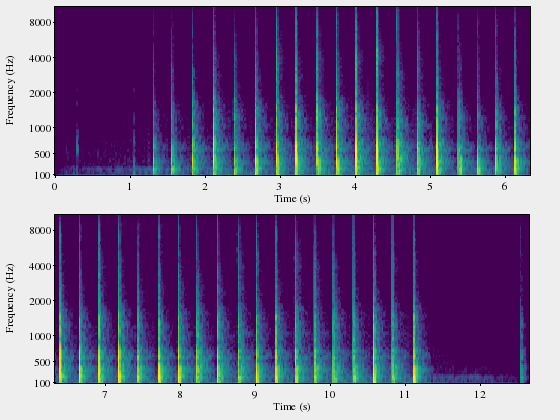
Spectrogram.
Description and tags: Rubber hammer banging panel
Rubber, hammer, drill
